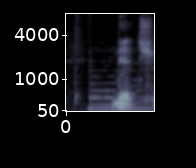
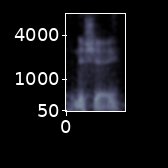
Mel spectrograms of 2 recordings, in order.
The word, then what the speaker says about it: niche: community ecosystem biome habitat Niche or nishe I know I pronounce it with a t there's no actual T but some people say it as niche but it's really nishe it's a not an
